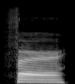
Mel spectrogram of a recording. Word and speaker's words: for: So for becomes fur, thanks fur, your becomes your.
